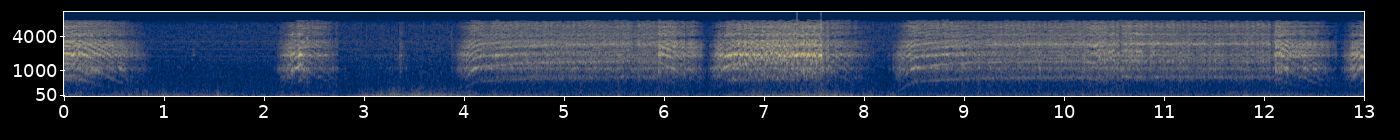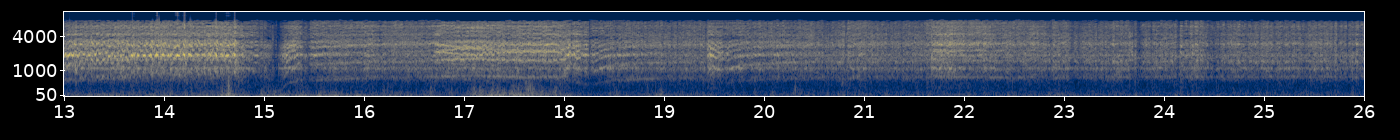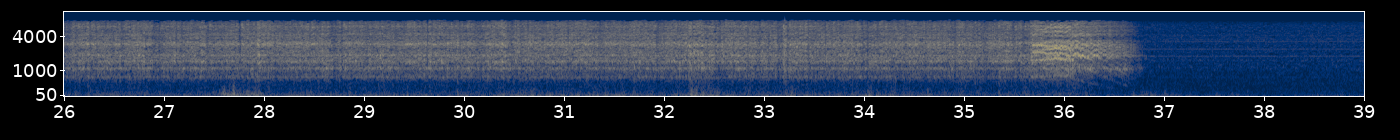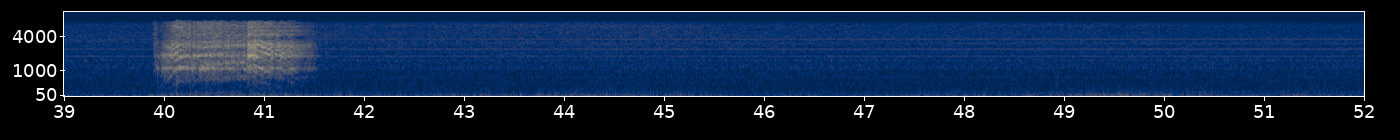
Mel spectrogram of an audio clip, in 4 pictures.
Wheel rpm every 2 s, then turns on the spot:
80, 20, 150, 130, 130, 200, 110, 150, 190, 160, 180, 200, 200, 200, 200, 200, 190, 200, 40, 0, 70, 0, 0, 0, 0, 0.
2-4 36-38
